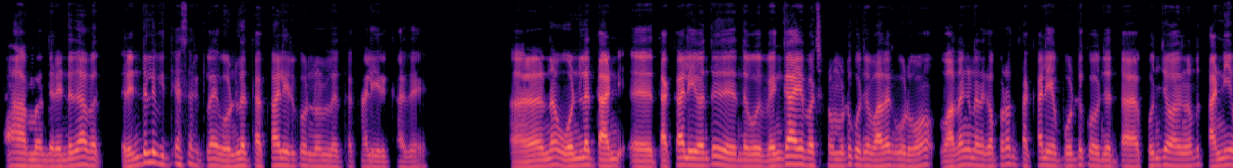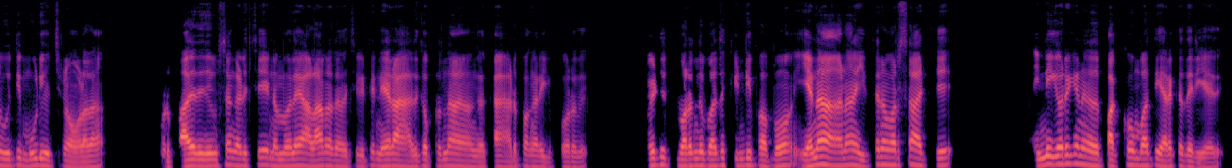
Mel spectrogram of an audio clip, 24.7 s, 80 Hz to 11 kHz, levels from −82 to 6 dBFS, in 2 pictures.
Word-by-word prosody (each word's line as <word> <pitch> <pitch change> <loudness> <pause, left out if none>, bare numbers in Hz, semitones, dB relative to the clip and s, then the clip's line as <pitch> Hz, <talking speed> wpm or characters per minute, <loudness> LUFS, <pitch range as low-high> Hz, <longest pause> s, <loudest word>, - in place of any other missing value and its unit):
ஆமா 125 -1 +2
இந்த 115 0 -2
2 120 +3 +1
தான் 150 -1 +3
வத், 135 - -3 0.2
2 185 +8 +2
வித்தியாசம் 155 +1 -5
இருக்குல்ல. 135 +1 -2
ஒண்ணுல 125 +4 +2
தக்காளி 135 +4 +1
இருக்கு, 125 +1 -4
இன்னொன்ல 115 -2 -3
தக்காளி 105 0 -5
இருக்காது. 105 0 -6 1.0
அதனால்தான் 120 +7 +3
ஒண்ணுல 135 +4 +4
தண் 120 +2 +6 0.2
அ - - +3 0.2
தக்காளி 140 +4 +4
வந்து, 155 +5 0 0.2
இந்த 120 - -1 0.2
வெங்காயம் 155 +4 +6
பச்சை 130 - -1
மொளகா 125 0 -3
மட்டும் 150 +4 -3
கொஞ்சம் 130 -3 -1
வதங்க 125 +1 +2
விடுவோம். 120 +1 -1 0.2
வதங்குனதுக்கு 135 +1 +1
அப்புறம் 150 +2 -4
தக்காளிய 130 +2 0
போட்டு 125 +4 -3
கொஞ்சம் 120 -3 -2
த - - +2 0.2
கொஞ்சம் 135 +2 -1
வதங்குனப்ப 125 +4 -2
தண்ணீய 135 +3 +1
ஊத்தி 135 +3 -5
மூடி 130 0 -1
வச்சுருவோம் 110 -3 -4
அவ்ளோதான். 105 +2 -1 0.6
ஒரு - - -6
15 125 +1 +4
நிமிஷம் 125 +3 -3
கழிச்சு, 125 +3 -3
நம்மளே 120 +1 +1
அலாரத்த 120 -1 +1
வச்சுக்கிட்டு, 110 +4 -8
நேரா 120 0 +4
அதுக்கப்புறம் 120 +2 -4
தான், 120 - +2
அங்க 105 -1 -4 0.3
அடுப்பங்கரைக்கு 105 -1 -5
போறது. 100 0 -6 0.6
போயிட்டு 135 +2 -1 0.2
தொறந்து 130 +1 +1
பாத்து, 130 +2 -3
கிண்டி 135 +1 -3
பார்ப்போம். 120 +4 0 0.2
ஏன்னா 150 +4 +6
ஆனா, 140 +2 +1
இத்தன 150 +5 -1
வருஷம் 145 +1 0
ஆச்சு. 135 +1 -3 0.9
இன்னைக்கு 155 +3 +3
வரைக்கும் 170 0 +1
எனக்கு 125 -3 0
பக்குவம் 135 +4 -2
பாத்து 130 -1 0
எறக்க 115 +2 -1
தெரியாது. 95 0 -4
125 Hz, 175 wpm, -23 LUFS, 115-135 Hz, 1.0 s, தண்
